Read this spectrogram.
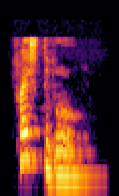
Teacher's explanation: đây là danh từ có 3 âm tiết, âm thứ 2 là Y, nên trọng âm rơi ở âm tiết số 1.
